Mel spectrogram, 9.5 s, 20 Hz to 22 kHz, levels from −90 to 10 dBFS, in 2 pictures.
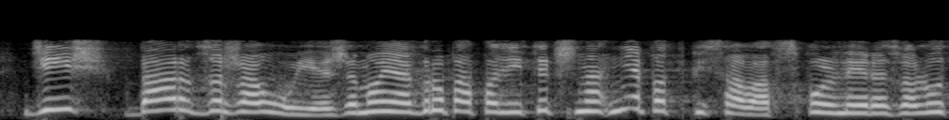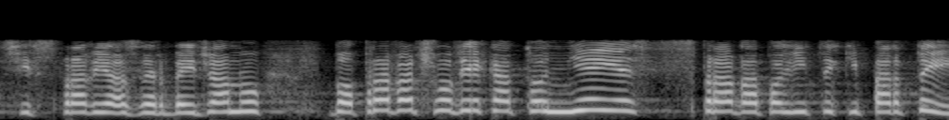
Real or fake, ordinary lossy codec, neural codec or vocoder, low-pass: fake; none; codec, 44.1 kHz, 7.8 kbps, Pupu-Codec; 5.4 kHz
